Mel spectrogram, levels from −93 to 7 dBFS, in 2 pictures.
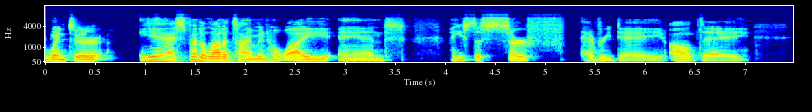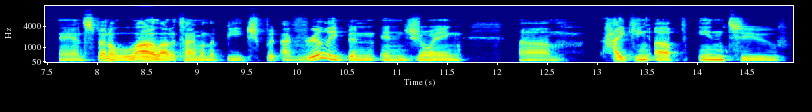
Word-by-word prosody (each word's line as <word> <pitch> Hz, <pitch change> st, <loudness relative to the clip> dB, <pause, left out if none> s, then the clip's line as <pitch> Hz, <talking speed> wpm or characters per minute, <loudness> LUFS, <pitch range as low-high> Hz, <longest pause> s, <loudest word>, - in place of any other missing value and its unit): winter 110 Hz, 0 st, +3 dB, 0.3 s
yeah, 180 Hz, -1 st, +2 dB
I 160 Hz, -, +2 dB
spent 190 Hz, +2 st, +3 dB
a -, -, +5 dB
lotta 135 Hz, -2 st, +8 dB
time 125 Hz, -1 st, +2 dB
in 115 Hz, -, +2 dB
Hawaii 95 Hz, -2 st, +2 dB
and 85 Hz, -2 st, -3 dB, 0.6 s
I 170 Hz, -, -4 dB
used 215 Hz, +2 st, -1 dB
to -, -, 0 dB
surf -, -, -1 dB
every 100 Hz, -3 st, -5 dB
day, 75 Hz, -1 st, -6 dB
all 105 Hz, -2 st, +1 dB
day, 75 Hz, -2 st, -5 dB, 0.6 s
and 85 Hz, -1 st, -6 dB
spend 145 Hz, -2 st, +1 dB
a -, -, +4 dB
lotta, 110 Hz, +5 st, +6 dB
lotta 100 Hz, -3 st, +5 dB
time 90 Hz, +1 st, -2 dB
on 85 Hz, -, -5 dB
the 80 Hz, -, -6 dB
beach, 80 Hz, +1 st, -7 dB
but -, -, -7 dB
I've 95 Hz, +5 st, -7 dB
really 250 Hz, -9 st, +4 dB
been 90 Hz, -, -4 dB
enjoying, 90 Hz, -2 st, -4 dB, 0.6 s
um, 80 Hz, -2 st, -7 dB, 0.4 s
hiking 115 Hz, -2 st, -1 dB
up 100 Hz, -2 st, 0 dB
into 100 Hz, -, -2 dB
95 Hz, 145 wpm, -24 LUFS, 85-115 Hz, 0.6 s, lotta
